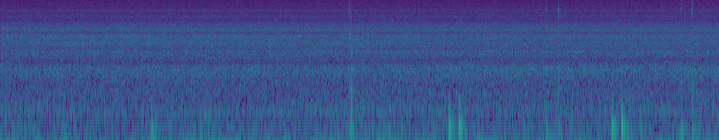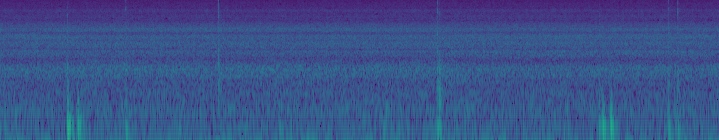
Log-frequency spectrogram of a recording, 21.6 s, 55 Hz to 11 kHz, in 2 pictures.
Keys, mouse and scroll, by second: 6.8 g, 9.1 g, 11.9 i, 12.9-17.6 drag, 19.9 g.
